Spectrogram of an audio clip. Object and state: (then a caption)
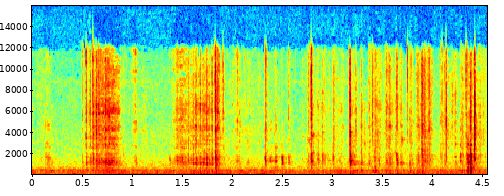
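Bar of soap being carved. A metal utility blade scrapes and carves a solid, hand-sized blue bar of soap with a white core, making flakes fall off. Quiet, bright scraping strokes and crisp clicks repeat unevenly, with a longer rasping scrape early on and sharper cuts near the end.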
